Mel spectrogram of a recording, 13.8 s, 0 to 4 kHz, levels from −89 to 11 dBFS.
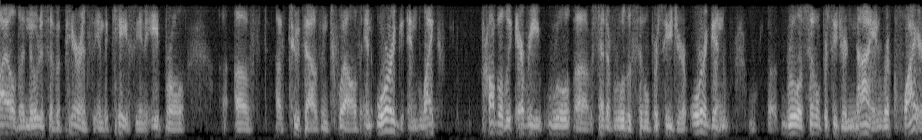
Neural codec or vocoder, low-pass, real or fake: vocoder, 24 kHz, 100 mel bands, Vocos; 3.6 kHz; fake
